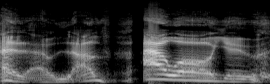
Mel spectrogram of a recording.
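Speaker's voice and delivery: booming, loud, slow, fake put-on English accent. Retelling a dating app exchange, the speaker voices a message in a put-on English accent. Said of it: "why we're doing the fucking accent".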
